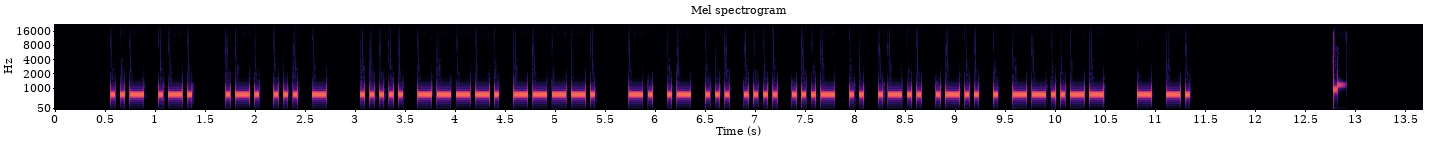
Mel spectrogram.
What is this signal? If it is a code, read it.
Morse code, heard as a keyed tone, about 25 wpm, 700 Hz. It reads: UR RST 599 NASHVILLE, TN
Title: Practice QSO - Exchange 1 - Beginning - 25wpm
